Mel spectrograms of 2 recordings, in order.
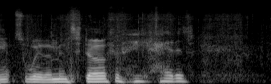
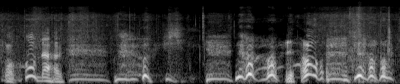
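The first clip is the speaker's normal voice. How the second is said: high, loud laughing no; squealed through laughter; laughing hard; 12 semitones higher, 6 dB louder, slower than usual. Real, not acted. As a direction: crack up while protesting. Cracking up over eating a steak.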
